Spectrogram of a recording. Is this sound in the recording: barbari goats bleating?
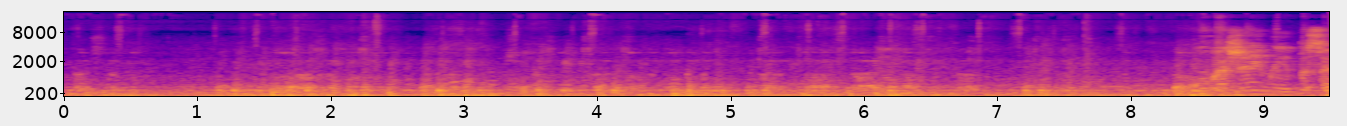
no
